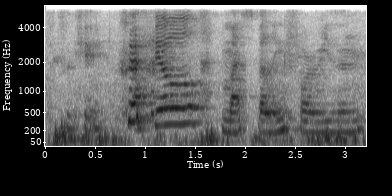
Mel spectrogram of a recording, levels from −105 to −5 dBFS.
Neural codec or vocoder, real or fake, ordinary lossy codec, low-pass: none; real; none; 5.4 kHz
